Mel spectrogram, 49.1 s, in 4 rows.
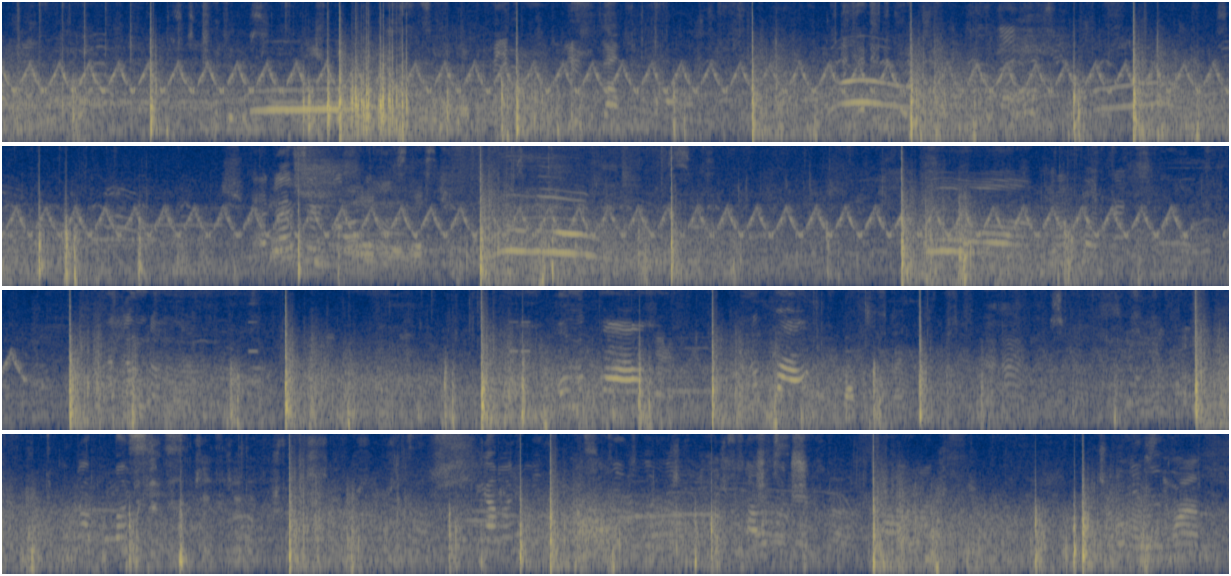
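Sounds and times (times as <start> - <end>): electronic alarm wailing: 0.0 - 24.9
fireworks bangs: 0.0 - 49.0
fireworks crackling: 0.0 - 49.0.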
